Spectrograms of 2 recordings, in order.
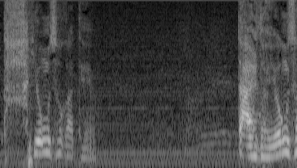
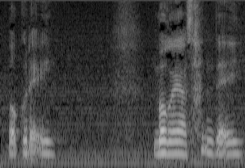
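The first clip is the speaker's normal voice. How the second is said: imitated Gyeongsang accent, softly higher; Gyeongsang dialect; 5 semitones higher, 6 dB quieter than usual. Older co-worker urging sick youth to eat porridge, Gyeongsang accent. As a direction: quote her in gentle Gyeongsang dialect. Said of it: "경상도 말로".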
